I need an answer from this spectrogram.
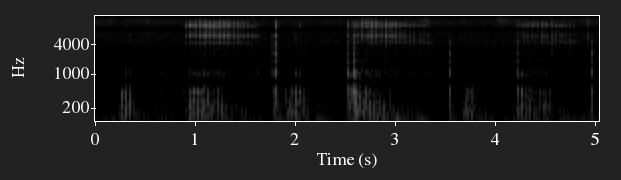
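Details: Female domestic cat purring while enjoying herself, indoors; a soft, low rumbling purr that swells and fades in uneven cycles about every second, quiet overall with a few faint clicks.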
